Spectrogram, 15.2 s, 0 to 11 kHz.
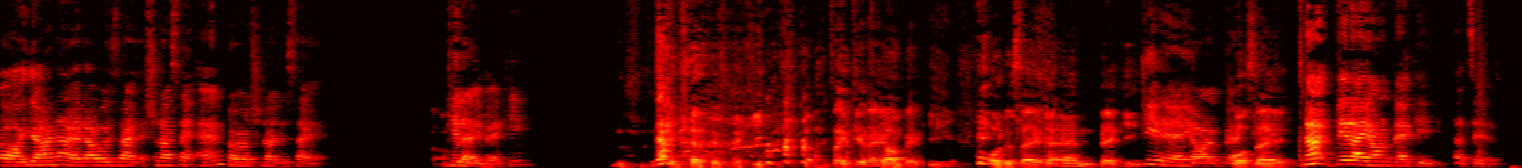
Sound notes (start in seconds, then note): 6.2 laughing; 8.8 giggling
